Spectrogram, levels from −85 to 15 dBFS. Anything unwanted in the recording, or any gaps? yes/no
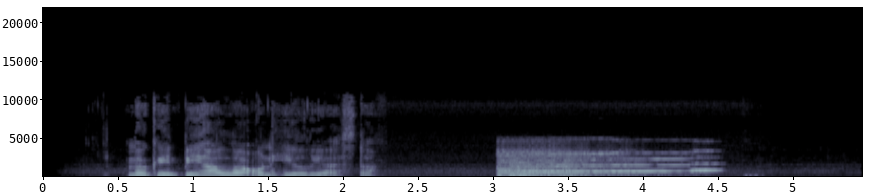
yes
